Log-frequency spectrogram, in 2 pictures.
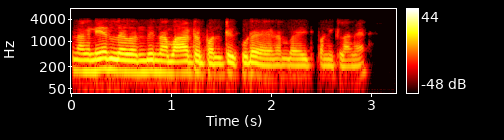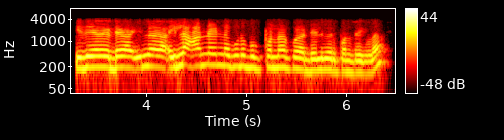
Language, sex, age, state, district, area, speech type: Tamil, male, 30-45, Tamil Nadu, Salem, urban, conversation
